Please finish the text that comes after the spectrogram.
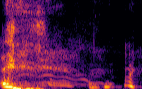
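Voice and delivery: loud, high burst of laughter; real helpless laugh. Real, not acted. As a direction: crack up at your own bit. Cracks up at own French rap.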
